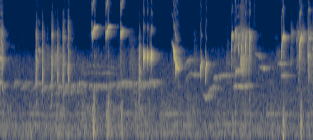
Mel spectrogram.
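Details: A Van Hasselt's sunbird, locally konin, in full varied song mixes rapid high ticks, thin whistles, falling slurs and short buzzy trills, with a soft steady tone underneath.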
